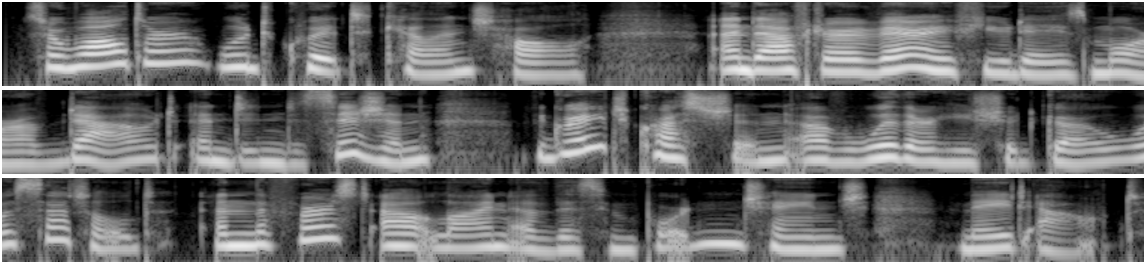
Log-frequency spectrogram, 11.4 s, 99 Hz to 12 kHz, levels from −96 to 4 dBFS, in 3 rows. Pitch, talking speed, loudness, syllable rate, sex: 235 Hz, 195 wpm, -19 LUFS, 5.2 syllables/s, female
